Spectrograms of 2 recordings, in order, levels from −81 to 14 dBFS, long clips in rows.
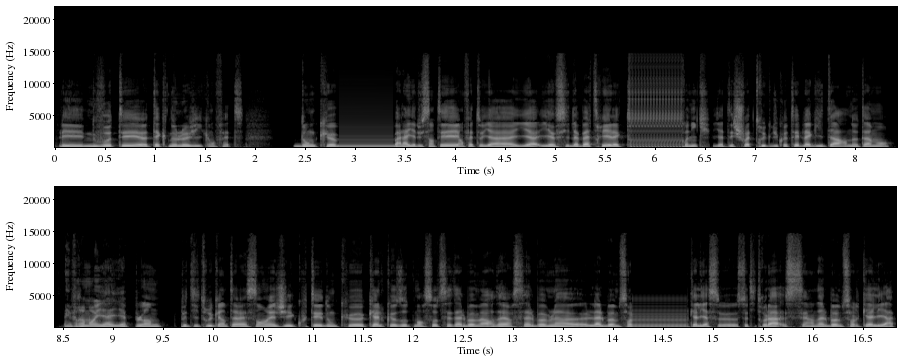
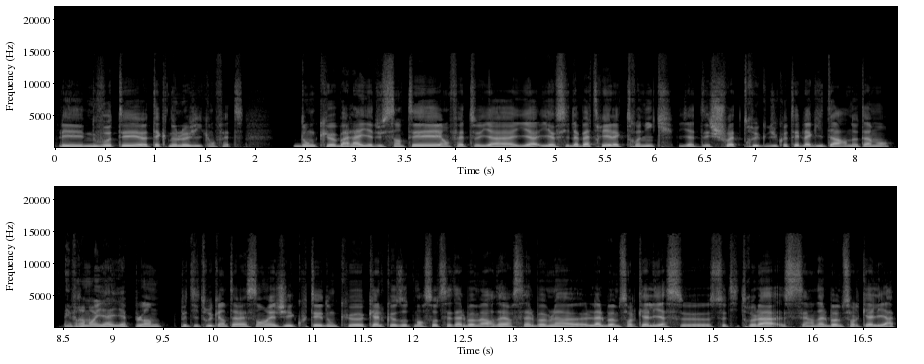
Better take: second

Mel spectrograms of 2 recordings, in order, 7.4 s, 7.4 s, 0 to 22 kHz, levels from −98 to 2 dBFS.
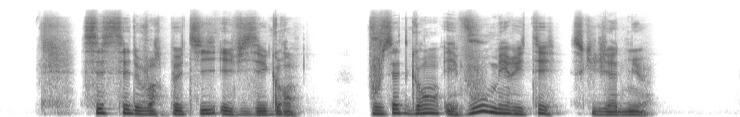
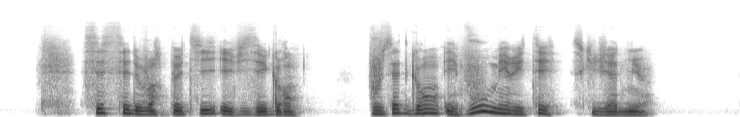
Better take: first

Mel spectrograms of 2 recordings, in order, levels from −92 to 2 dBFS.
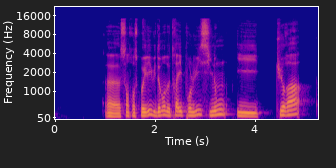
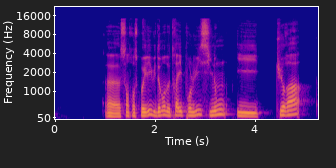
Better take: neither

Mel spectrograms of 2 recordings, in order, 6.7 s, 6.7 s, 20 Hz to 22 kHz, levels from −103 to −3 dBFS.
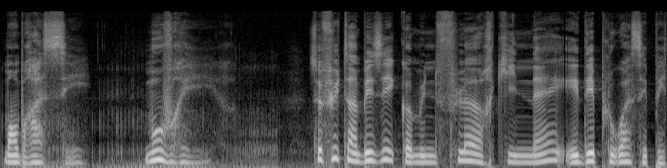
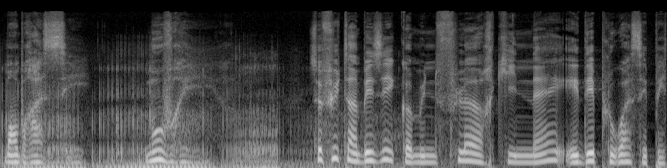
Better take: first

